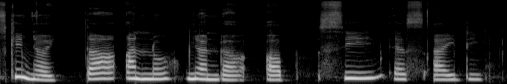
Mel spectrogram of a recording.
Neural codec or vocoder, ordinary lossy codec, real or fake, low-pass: vocoder, 44.1 kHz, 128 mel bands, Pupu-Vocoder; none; fake; none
